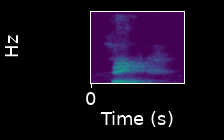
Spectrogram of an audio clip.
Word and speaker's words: THINQ: collective of people and spelled t h i and q but pronounced think not thank you all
